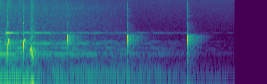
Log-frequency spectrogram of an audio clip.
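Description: Channel outro ident: short popping sound effects over fading music, a quick run of pops in the first half second, then single pops about a second apart, ending about three seconds in.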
